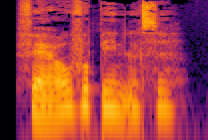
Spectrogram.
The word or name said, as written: færgeforbindelse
